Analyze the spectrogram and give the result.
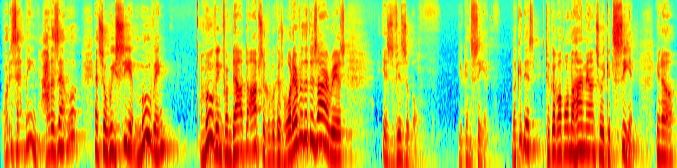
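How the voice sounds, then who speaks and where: A man preaching a church sermon as pastor, emphatic and repetitive, dropping suddenly to a hush for effect. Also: sits high, lively intonation, moderate pace.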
